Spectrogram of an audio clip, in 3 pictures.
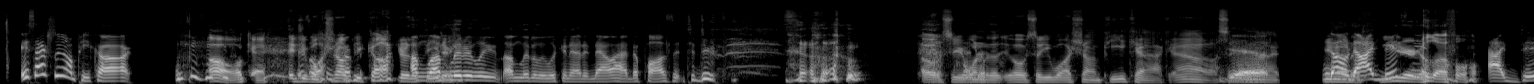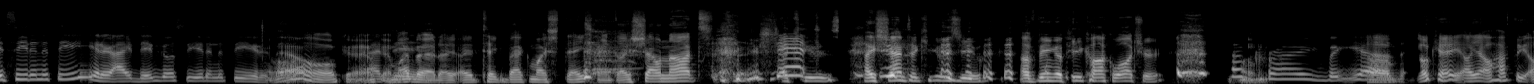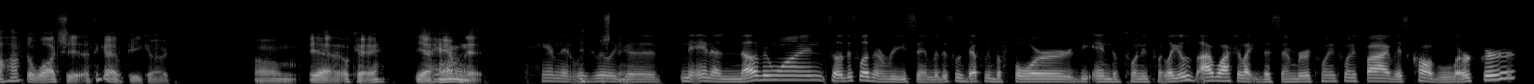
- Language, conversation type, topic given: English, unstructured, What was the last movie that genuinely surprised you, and how did it make you feel?
- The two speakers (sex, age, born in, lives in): female, 35-39, United States, United States; male, 25-29, United States, United States
- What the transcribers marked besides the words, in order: chuckle; laughing while speaking: "watch it on Peacock or the theater?"; laughing while speaking: "do this"; laugh; disgusted: "Oh, so you're one of … not a theater"; laughing while speaking: "I had to pa"; laughing while speaking: "level"; lip smack; laugh; chuckle; laugh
